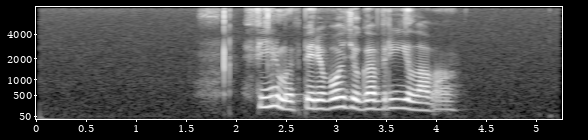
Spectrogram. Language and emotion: Russian, neutral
